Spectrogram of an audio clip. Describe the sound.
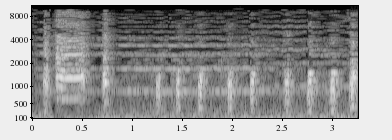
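A chicken clucks in a steady series of short, evenly spaced clucks, opening with a longer, louder squawk.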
